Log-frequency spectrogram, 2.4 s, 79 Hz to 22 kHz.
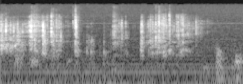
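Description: Bible pages being leafed through at a lectern: a quick run of short, crisp papery rustles as he looks for his place in Matthew 19.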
